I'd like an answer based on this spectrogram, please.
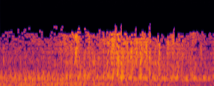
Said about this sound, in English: This helicopter is lifting Christmas trees off of hills in southwest Washington state that trucks can't get to. A lot of large growers use choppers to move trees fast.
